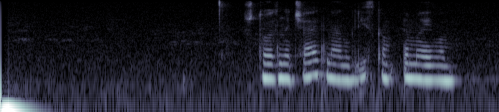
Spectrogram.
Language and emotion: Russian, neutral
